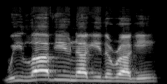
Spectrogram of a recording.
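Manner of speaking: high, loud cheer; excited shout-out. Real, not acted. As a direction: call out your love to a friend. Shout-out to friend in chat.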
